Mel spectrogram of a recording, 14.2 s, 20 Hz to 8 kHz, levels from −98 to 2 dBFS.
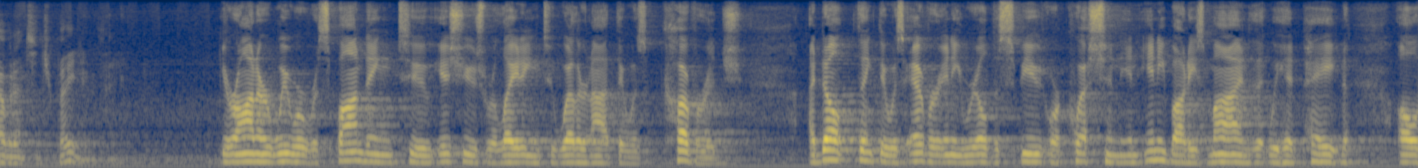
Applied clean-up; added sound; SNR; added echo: none; none; none; none.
